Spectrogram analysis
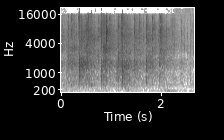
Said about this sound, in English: All right, just give yourselves a round of applause for engaging in that.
